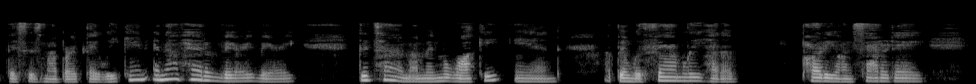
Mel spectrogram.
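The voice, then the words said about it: Strained, worn-out voice. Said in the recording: “excuse my voice... between screaming”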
